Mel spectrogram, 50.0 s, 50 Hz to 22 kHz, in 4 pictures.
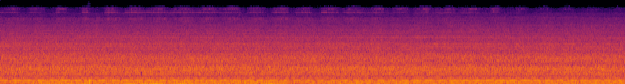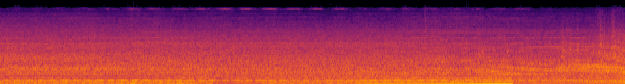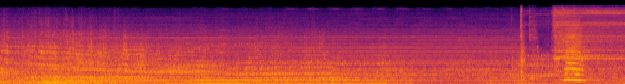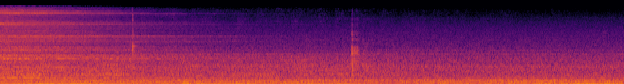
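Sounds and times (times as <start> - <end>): even rushing noise: 27.3 - 44.0
heat pump hum: 27.6 - 44.6.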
